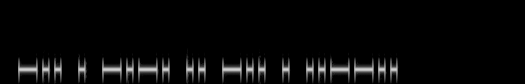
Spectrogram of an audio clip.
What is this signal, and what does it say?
Morse code, heard as a keyed tone, about 20 wpm, 700 Hz. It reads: DECIDE?
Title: Sentences from Top 1000 Words - Review Part 3 - 20wpm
